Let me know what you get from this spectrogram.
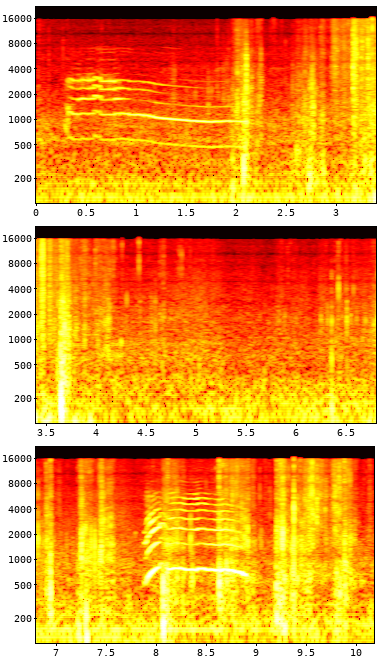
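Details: ['A friendly tabby community cat hurrying over after being left behind: two clear meows, the first long and gently falling, the second shorter and higher near the end, with scattered clicks, rustling and low outdoor rumble between.']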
